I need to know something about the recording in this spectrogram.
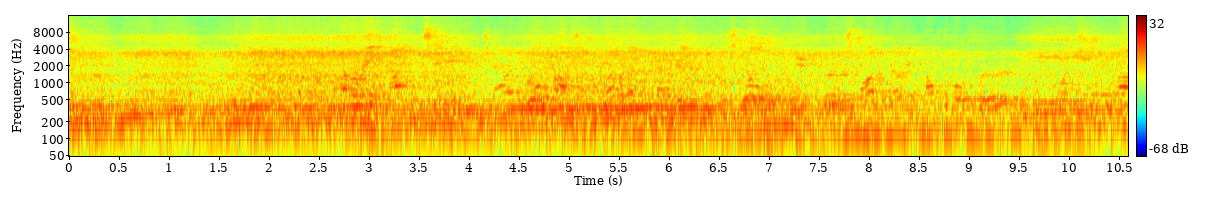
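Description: Engines of pro-modified off-road race trucks running around an indoor dirt track, revving up and down as they race.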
